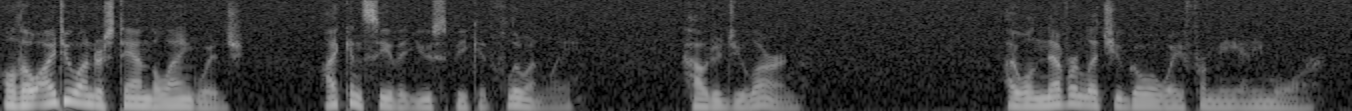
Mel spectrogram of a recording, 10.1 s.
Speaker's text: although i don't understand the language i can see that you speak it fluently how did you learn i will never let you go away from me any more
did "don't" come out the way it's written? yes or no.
no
